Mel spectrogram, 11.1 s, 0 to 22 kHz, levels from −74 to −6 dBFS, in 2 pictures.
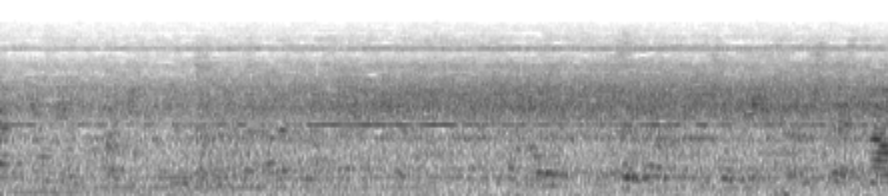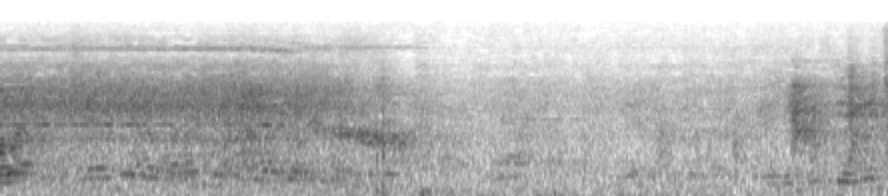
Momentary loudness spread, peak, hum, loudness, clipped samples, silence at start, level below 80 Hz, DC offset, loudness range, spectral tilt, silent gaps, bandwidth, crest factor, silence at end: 14 LU; -10 dBFS; none; -24 LUFS; under 0.1%; 0 s; -52 dBFS; under 0.1%; 8 LU; -1 dB/octave; none; 14 kHz; 18 dB; 0 s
